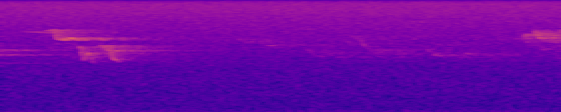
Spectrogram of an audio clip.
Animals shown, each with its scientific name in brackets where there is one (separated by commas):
Wood Thrush (Hylocichla mustelina), American Robin (Turdus migratorius), Red-eyed Vireo (Vireo olivaceus)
